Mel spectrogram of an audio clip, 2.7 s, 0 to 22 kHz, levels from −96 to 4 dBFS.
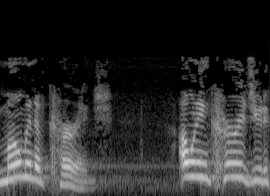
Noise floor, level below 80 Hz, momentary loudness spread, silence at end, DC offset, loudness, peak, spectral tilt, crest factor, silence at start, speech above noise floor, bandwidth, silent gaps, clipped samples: -59 dBFS; -72 dBFS; 10 LU; 0 s; under 0.1%; -24 LUFS; -6 dBFS; -3.5 dB/octave; 20 dB; 0 s; 35 dB; 7.6 kHz; none; under 0.1%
